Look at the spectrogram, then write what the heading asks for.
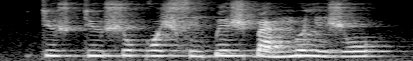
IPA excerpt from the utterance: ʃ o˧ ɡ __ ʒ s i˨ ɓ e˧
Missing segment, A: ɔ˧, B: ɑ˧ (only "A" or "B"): A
